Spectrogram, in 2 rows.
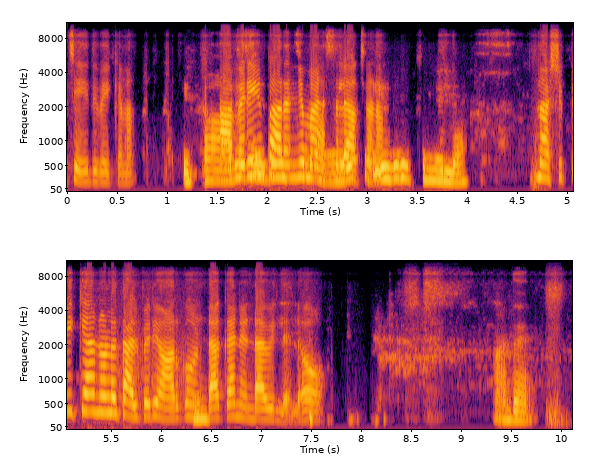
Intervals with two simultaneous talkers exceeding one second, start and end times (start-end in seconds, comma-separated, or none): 1.6-3.2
